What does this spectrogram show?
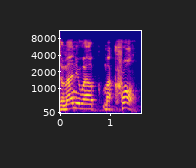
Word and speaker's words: Emmanuel Macron: out of 200 kids so the way you pronounce it is emmanuel macron okay macron won the rigged farcical corrupt election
